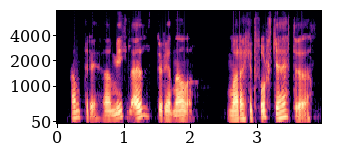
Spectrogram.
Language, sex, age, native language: Icelandic, male, 20-29, Icelandic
